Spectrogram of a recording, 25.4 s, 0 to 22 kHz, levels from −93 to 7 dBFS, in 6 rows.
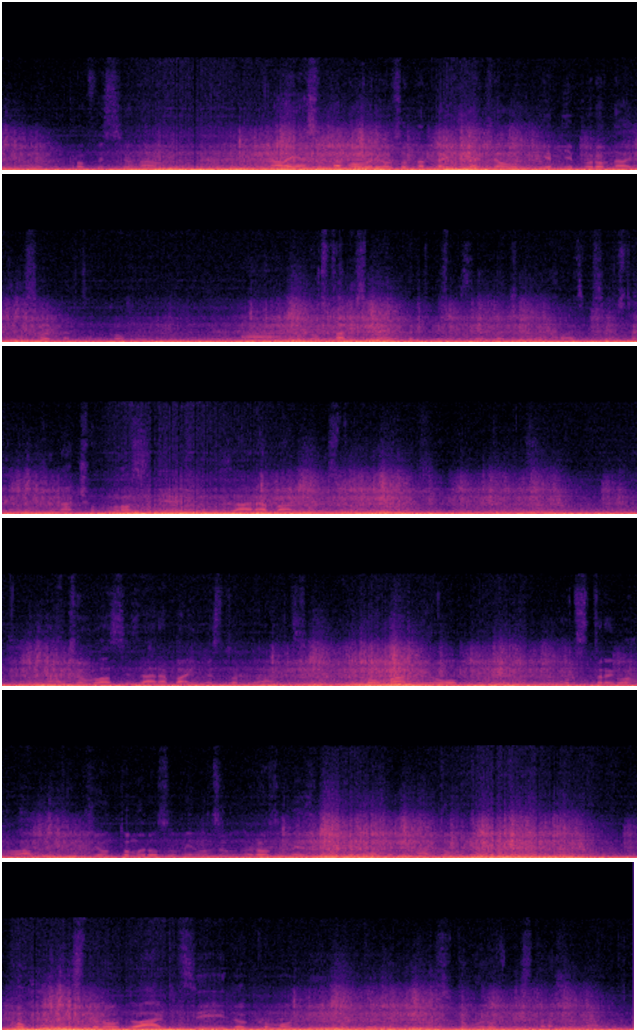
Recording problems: wind noise on the microphone; heavy; 4 dB above the speech

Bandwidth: 14.5 kHz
